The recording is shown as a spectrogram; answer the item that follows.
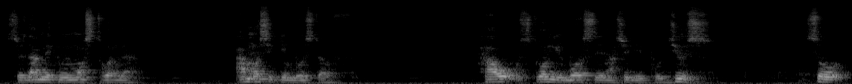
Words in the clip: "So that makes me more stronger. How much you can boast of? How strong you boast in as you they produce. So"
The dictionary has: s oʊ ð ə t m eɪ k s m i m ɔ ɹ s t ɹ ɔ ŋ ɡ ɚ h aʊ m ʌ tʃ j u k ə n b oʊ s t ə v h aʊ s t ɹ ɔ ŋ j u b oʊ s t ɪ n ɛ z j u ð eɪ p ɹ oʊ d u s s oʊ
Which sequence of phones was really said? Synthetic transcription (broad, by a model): s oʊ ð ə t m eɪ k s m i m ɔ s t ɹ ɔ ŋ ɡ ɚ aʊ m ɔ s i k ə n b oʊ s t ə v h aʊ s t ɹ ɔ ŋ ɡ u b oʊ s ɪ n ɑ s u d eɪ p ɹ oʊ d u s s oʊ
